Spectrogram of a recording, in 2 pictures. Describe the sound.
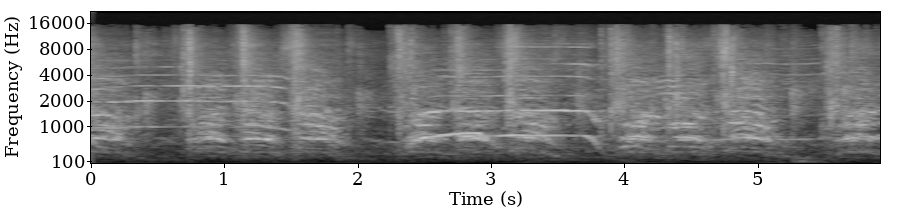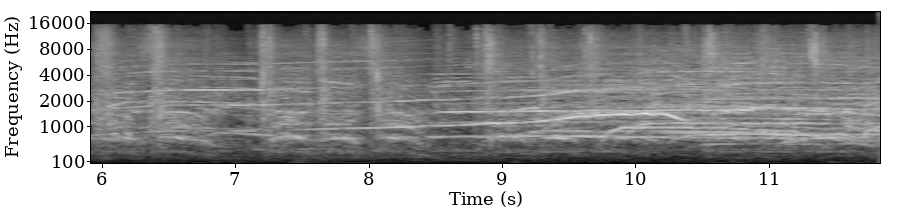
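A concert audience chants for one more song: a loud crowd of many voices shouting in a steady, repeated rhythm throughout, swelling slightly toward the end.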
